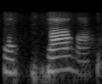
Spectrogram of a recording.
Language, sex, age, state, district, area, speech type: Odia, female, 45-60, Odisha, Balangir, urban, conversation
